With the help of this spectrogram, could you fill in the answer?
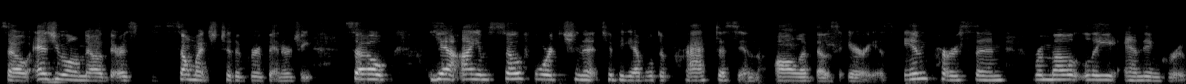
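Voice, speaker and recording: A woman's fairly high voice with an American accent, ordinary pitch variation, a fairly slow pace, and a dry, close sound with no echo. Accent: slight Southern US, comes out sometimes. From US South. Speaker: EFT practitioner, dating coach. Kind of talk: interview.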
